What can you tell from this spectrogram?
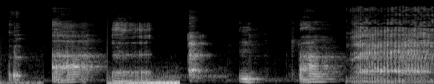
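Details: Female burping compilation: a run of loud, deep belches separated by short pauses, with low rumbling throat sounds.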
